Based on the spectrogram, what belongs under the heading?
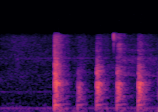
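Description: A series of about six sharp knocks on a door, loud and close, coming in a quick, steady rhythm after a brief quiet moment, with no voices.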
